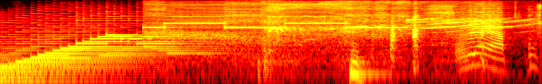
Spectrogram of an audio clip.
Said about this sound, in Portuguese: buceta da moto do caralho aqui, parou a porra do alarme tá pitando. Sei que bosta que aconteceu. Tô tentando arrumar aqui.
